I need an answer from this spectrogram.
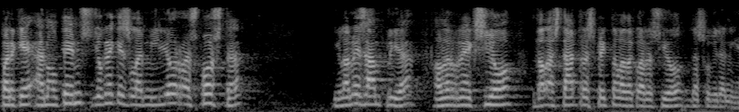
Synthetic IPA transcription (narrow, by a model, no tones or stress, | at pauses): pəɾkɛʔənəlˠt̪emzʒɔkɾɛkːezləmiʎorəspɔst̪ə | iləmezampliəː | ləreəksioðələst̪at̪̚rəspɛk̚t̪ələðəkləɾəsioðəsuβ̞iɾəniə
